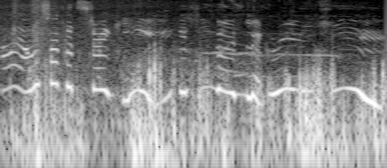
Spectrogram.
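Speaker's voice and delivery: high, quick, excited coo; gushing animal talk. Real, not acted. Visitor wishing to stroke cute animals, gushing high. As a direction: gush fondly at cute animals.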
